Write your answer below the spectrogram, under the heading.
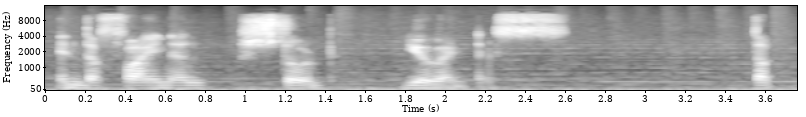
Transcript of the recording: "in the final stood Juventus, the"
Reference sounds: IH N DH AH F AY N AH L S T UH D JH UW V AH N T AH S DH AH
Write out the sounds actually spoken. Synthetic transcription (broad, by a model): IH N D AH F AY N AH L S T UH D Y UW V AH N T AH S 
